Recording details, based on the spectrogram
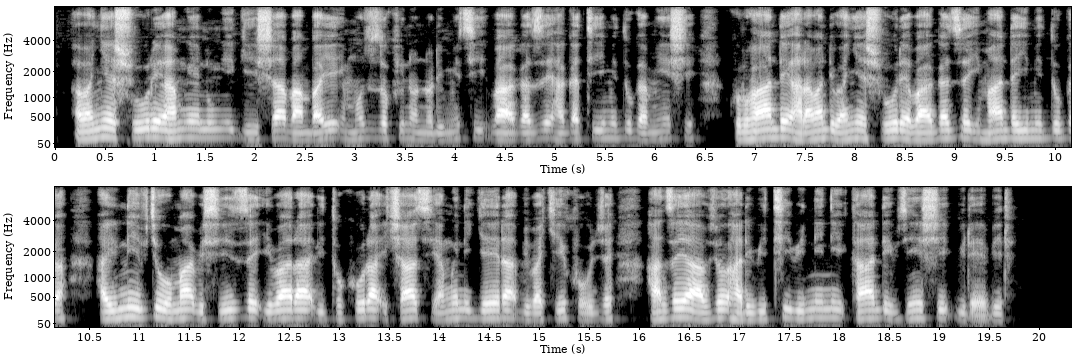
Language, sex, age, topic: Rundi, male, 25-35, education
